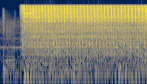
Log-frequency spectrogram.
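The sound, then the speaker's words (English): Loud pneumatic hammering from a tool using a rod to drive a pin out through a vehicle's track. A brief quieter start gives way to a dense, continuous rapid rattle that holds steady to the end. “so it'll align on the pin here, keeps it centered as it drives through there. And that way, you know, it stays centered, it doesn't go off track when it's driving through the pin.”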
